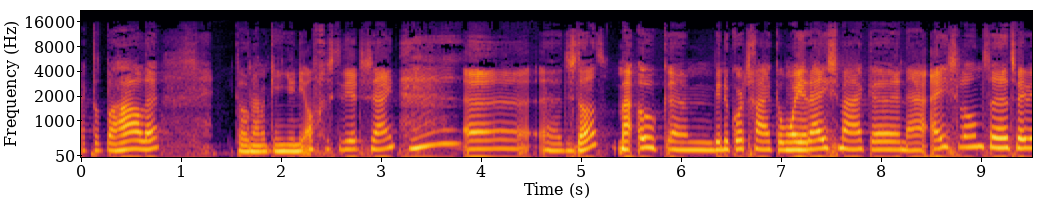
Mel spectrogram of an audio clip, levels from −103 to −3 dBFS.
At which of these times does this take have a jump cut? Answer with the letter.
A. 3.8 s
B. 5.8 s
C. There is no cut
C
